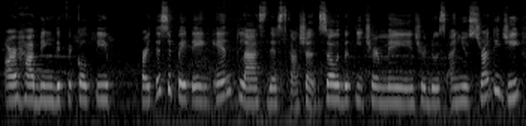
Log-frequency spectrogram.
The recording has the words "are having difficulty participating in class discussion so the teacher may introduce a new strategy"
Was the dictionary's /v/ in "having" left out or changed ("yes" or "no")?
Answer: yes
